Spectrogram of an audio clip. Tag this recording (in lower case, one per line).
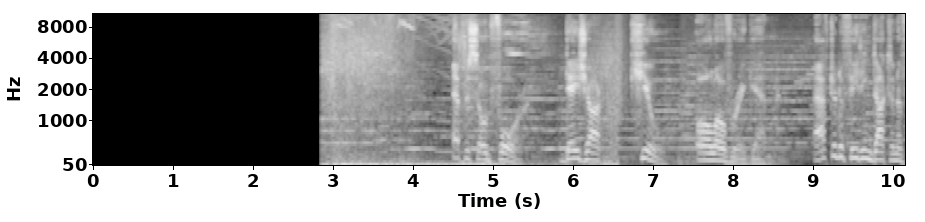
speech
music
